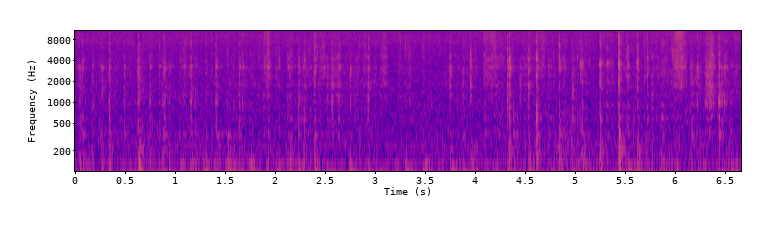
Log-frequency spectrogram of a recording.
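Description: Long nails tap quickly on the sides of a large, hollow black plastic protein tub standing on a table. The result is a soft, rapid patter of dry clicks over a low, hollow thrum, with the occasional sharper, brighter tap and almost no ring after each strike.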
